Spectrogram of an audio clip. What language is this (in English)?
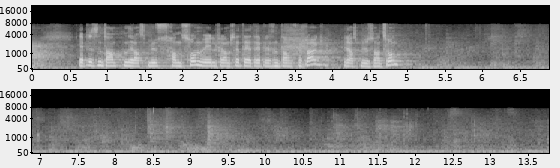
Norwegian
